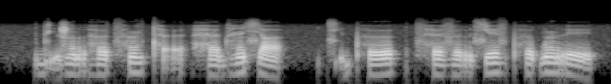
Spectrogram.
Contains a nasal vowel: yes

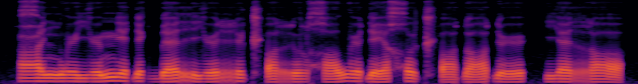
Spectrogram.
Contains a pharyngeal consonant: yes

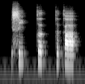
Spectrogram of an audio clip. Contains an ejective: no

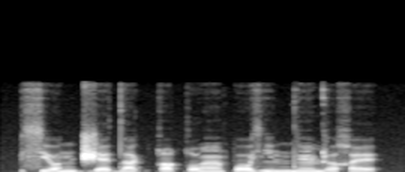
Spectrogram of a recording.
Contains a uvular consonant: yes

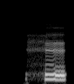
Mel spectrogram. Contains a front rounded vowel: yes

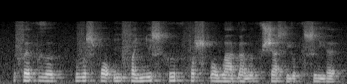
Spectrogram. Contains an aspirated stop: no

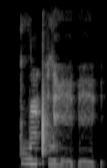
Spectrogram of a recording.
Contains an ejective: no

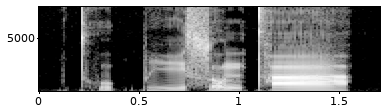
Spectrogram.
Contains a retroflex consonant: no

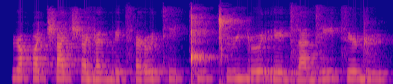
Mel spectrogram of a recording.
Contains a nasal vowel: no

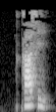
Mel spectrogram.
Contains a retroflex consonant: no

